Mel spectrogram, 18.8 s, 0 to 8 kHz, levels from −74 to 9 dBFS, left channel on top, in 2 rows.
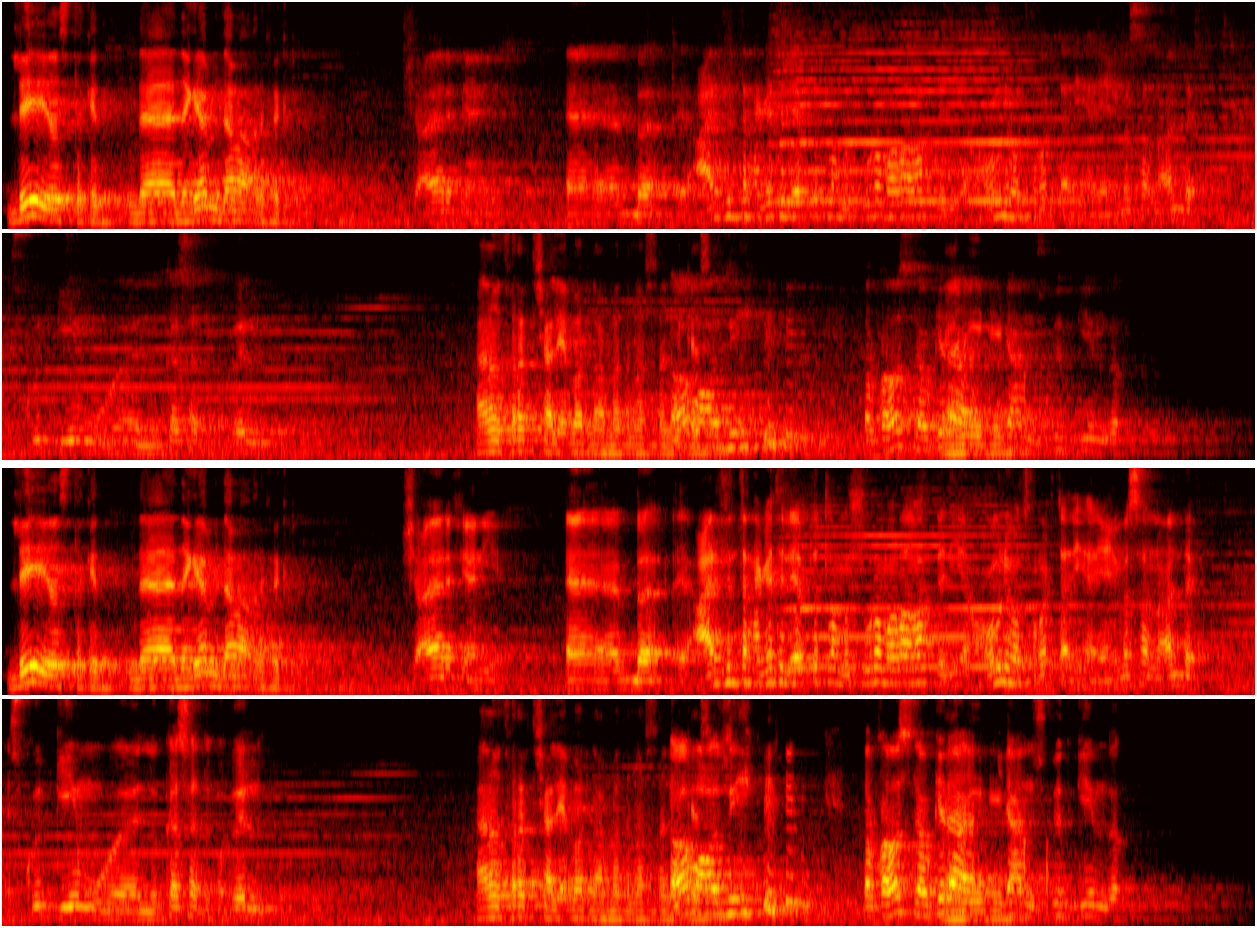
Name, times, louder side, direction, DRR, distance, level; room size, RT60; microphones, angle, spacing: voice 1, 0.0-2.1 13.0-14.5 16.5-16.9, equal, ahead, 7 dB, 0.4 m, -24 dB
sound 1, 0.7-16.9, equal, 60° left, 2.4 m, -40 dB
voice 2, 3.0-3.8 4.2-9.0 9.4-11.5 14.4-17.8, right 6 dB, 85° right, 13 dB, 0.4 m, -27 dB
13.0 x 12.5 x 3.2 m, 2.6 s
head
